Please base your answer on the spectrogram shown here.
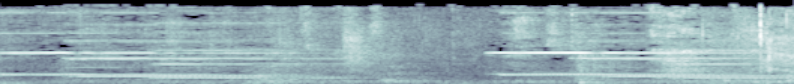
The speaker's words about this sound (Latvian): Un lūdzu zvanu.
